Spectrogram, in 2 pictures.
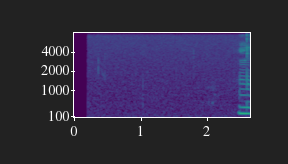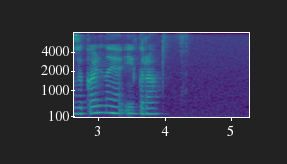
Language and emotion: Russian, neutral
